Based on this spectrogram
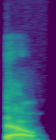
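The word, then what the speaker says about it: Tao: mean it's Tau Tio the correct pronunciation in Chinese would be Dao but that that can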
